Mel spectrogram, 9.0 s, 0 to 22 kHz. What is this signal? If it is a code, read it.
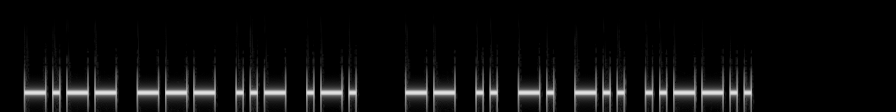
Morse code, heard as a keyed tone, about 17 wpm, 700 Hz. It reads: YOUR MIND?
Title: Sentences from Top 1300 Words 17wpm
